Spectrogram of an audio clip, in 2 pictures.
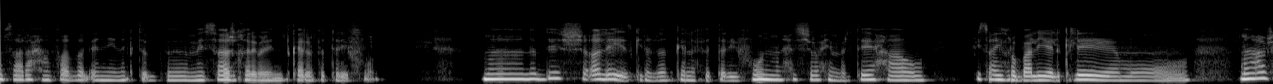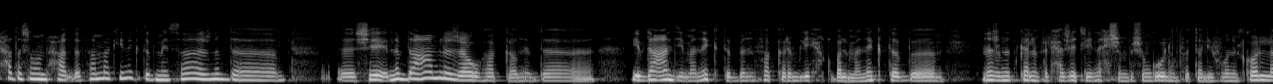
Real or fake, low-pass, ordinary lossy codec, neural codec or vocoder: fake; 7.2 kHz; none; codec, 16 kHz, 16 kbps, FunCodec, trained on Chinese and English, 50 frames a second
